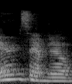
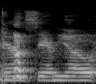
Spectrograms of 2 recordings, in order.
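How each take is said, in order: First: The name ends with a 'joe' sound. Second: The name ends with a 'yo' sound. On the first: The speaker calls it right. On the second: The speaker calls it wrong.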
